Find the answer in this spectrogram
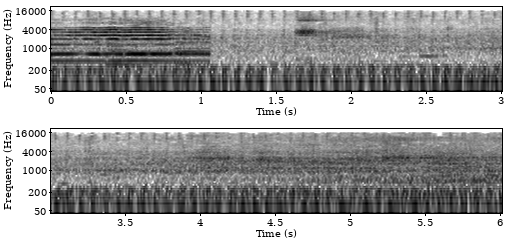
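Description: Auto-rickshaw engine running at idle with a steady low pulse, under background music that stops about a second in.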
